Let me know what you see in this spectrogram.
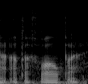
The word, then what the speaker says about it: Atahualpa: maar hij heeft dan dat verhaal van Pizarro aan Atahualpa, als ik dat goed zeg, zeg ik dat goed? Atahualpa. – Ja, Atahualpa.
